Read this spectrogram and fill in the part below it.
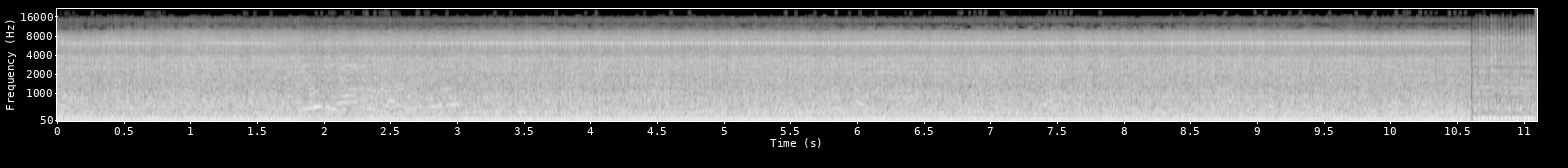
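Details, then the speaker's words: Kenworth C500 heavy diesel idling after cleaning fine metal shavings out of the housing following a turbo ingestion; steady low rumble, no knocks or rattles, sounds normal apart from the exhaust. "It's a Sounds good. Minus the exhaust."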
